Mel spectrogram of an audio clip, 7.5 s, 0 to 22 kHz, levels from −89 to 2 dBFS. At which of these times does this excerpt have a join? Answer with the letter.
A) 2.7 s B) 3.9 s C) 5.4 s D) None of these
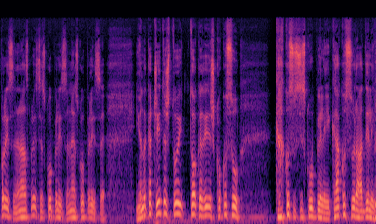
D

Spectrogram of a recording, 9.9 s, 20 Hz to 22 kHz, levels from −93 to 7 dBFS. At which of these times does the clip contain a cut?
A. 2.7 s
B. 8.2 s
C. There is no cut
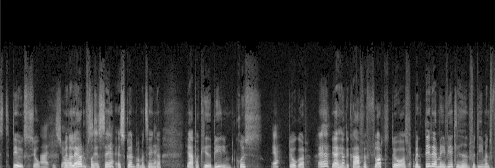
B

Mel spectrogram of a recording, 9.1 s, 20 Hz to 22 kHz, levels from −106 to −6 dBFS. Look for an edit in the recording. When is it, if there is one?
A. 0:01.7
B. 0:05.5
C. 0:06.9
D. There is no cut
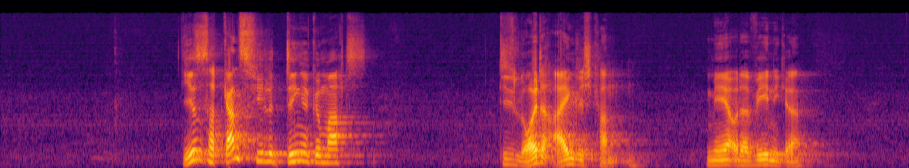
A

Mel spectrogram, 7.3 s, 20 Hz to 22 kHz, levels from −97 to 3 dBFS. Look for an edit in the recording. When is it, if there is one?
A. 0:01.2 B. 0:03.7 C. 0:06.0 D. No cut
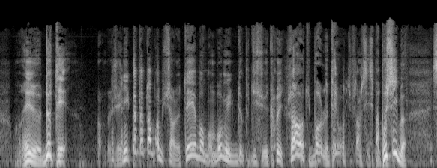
D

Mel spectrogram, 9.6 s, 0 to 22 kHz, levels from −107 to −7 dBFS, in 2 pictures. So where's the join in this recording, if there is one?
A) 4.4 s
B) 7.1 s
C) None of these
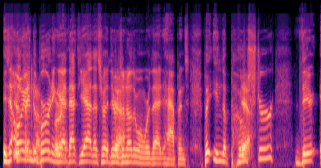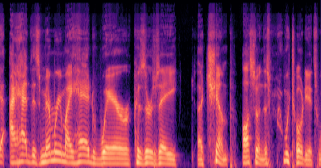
C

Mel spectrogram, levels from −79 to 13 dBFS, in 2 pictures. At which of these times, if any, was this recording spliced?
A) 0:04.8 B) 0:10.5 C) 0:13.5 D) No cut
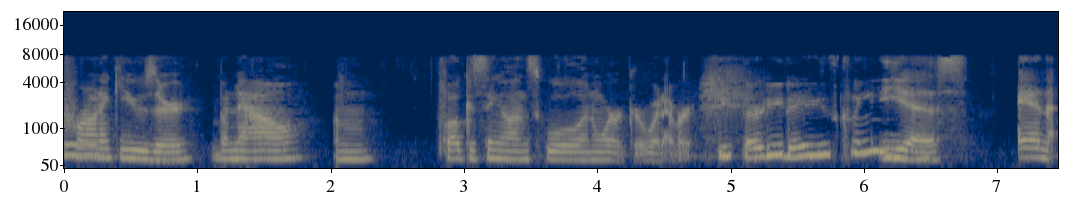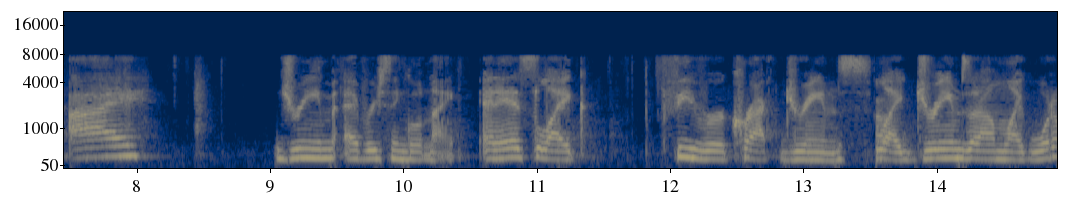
C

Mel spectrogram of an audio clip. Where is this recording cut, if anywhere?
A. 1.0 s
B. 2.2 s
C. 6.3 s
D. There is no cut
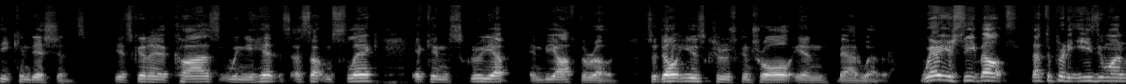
B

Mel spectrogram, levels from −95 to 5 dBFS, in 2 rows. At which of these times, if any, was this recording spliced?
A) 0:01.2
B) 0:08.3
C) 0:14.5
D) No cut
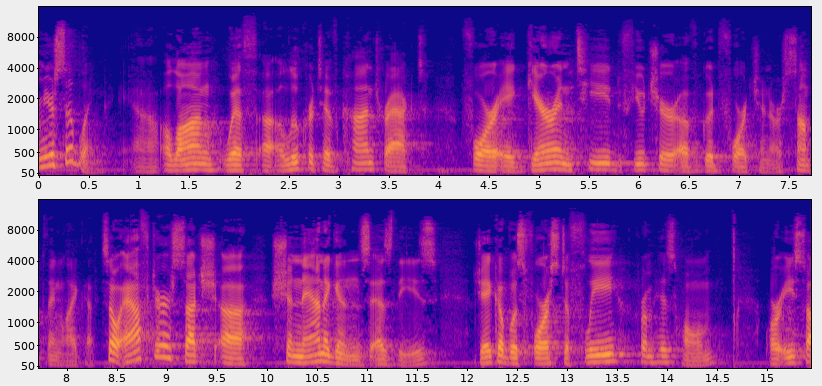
B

